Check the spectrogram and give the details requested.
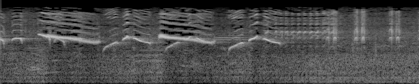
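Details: Hwamei singing in a contest, clear loud whistled phrases sliding down and rising in pitch, repeated several times, then brief buzzy notes, with faint background noise.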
